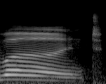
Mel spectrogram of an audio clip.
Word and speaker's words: weren't: Think R is silent, and weren't.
